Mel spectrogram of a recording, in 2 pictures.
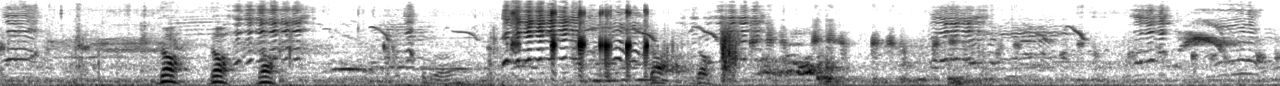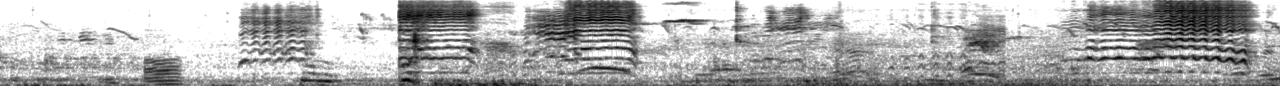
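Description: Several goats bleat in loud, wavering, nasal calls, with people talking in the background.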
